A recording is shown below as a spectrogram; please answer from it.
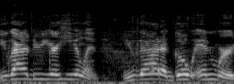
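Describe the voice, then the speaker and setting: Speaking at a moderate speed, a woman talks with an American accent. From Baltimore, US. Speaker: spiritual vlogger. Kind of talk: casual monologue. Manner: loud; direct.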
